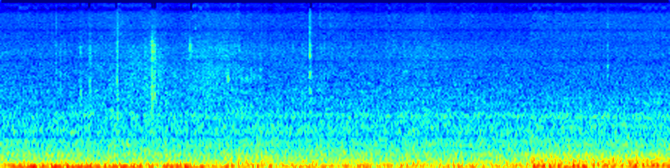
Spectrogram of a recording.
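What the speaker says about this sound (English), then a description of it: "And then I'll go combat the wind." Steady outdoor wind roars across the microphone on a morning, a dense low rumble with gusty fluctuations throughout, loud and unbroken with no voices.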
